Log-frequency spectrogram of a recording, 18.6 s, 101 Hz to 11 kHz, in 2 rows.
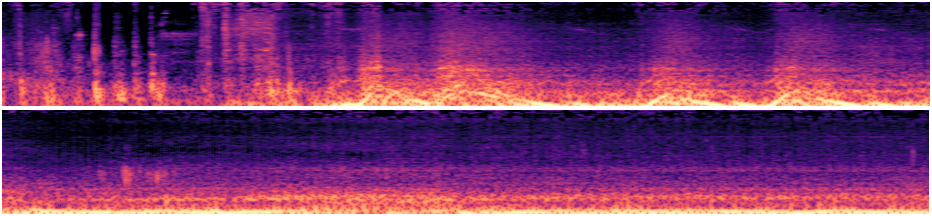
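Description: A muscle car's V8 engine cranks over and catches, rising through a few throaty revs before settling into a loud, steady idle rumble close by, with no talk over it.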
